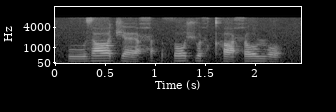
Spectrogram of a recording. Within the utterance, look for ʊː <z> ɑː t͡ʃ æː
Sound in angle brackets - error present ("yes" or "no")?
no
